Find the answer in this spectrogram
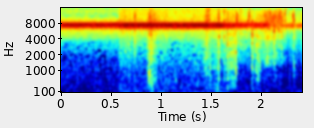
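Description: Steady, high-pitched insect chorus, with a few faint clicks in the second half.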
